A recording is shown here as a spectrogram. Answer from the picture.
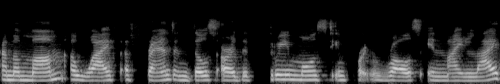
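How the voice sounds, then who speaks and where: A woman with a Mexican accent talks at a moderate pace and medium pitch with fairly even intonation, in a dry, close sound with no echo. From Mexico City. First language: Spanish. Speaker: fitness trainer and business owner. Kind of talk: recorded presentation.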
